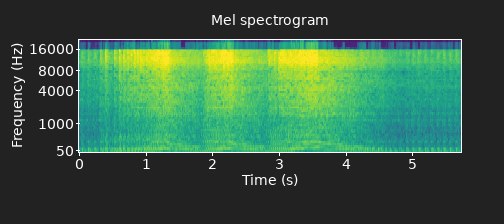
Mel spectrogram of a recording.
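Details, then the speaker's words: Honda CB150R after an engine teardown to fix a leaking head compression that sprayed radiator coolant: three clean rev blips over an even low thrum with no knocking; the engine now sounds smooth. "oke Alhamdulillah sudah halus untuk suara mesin"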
